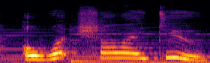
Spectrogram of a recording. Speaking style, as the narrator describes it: cried Amelia Jane

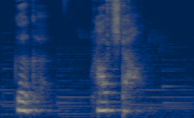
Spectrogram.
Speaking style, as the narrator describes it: Ho-chan warned in a low voice

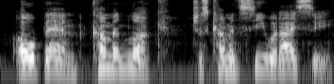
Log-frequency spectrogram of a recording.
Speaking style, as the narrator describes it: Lindy cried out

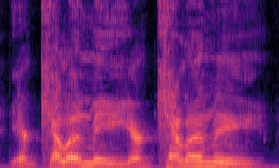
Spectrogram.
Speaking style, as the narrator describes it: Wake shouts

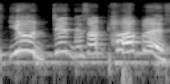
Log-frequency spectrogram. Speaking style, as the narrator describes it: Shamli shrieked at Kripalu

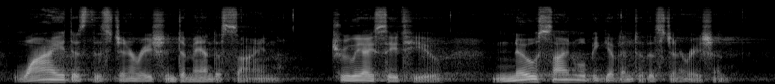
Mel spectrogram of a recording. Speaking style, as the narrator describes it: sighing deeply in his spirit, he said

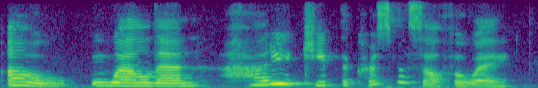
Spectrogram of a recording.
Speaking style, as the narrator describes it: couldn't help laughing

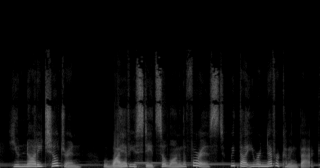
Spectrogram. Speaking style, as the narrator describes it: their stepmother she exclaimed

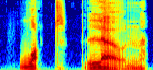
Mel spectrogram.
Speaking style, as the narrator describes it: inquired the statue icily

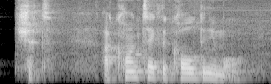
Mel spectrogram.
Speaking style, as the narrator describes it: said in a trembling voice

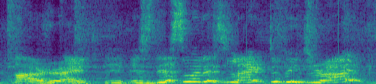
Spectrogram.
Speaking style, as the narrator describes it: I scream

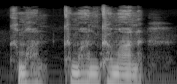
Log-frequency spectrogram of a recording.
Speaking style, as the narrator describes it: I whispered

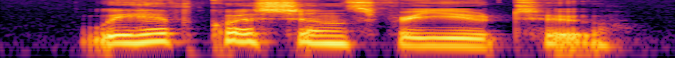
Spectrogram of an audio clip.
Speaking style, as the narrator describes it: Marianne said quickly

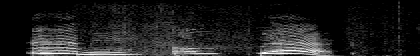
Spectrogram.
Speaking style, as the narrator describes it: Jack shouted

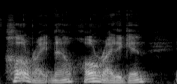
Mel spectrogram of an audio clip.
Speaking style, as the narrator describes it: giggling like a crazy little freak

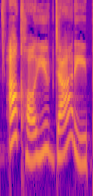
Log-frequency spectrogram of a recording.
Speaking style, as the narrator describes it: Plum said

